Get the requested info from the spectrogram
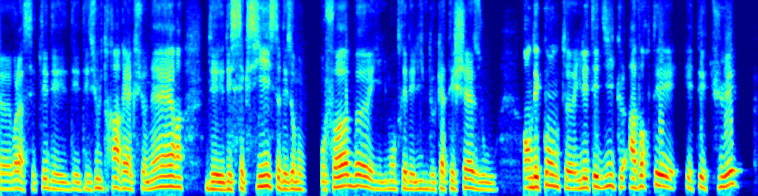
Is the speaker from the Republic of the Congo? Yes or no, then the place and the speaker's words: no; France; En tant que Français, tu pouvais dire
